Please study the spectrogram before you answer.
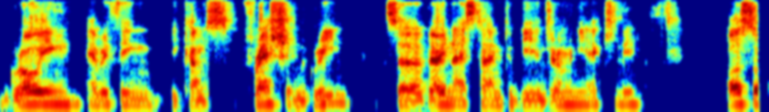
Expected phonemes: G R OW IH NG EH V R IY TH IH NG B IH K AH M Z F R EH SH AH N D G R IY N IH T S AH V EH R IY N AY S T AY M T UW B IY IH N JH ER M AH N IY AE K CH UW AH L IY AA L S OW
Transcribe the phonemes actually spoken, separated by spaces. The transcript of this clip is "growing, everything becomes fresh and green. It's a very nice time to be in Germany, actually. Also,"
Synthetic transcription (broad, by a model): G R OW IH NG EH V R IY TH IH NG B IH K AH M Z F R EH SH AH N G R IY N IH T S AH V EH R IY N AY S T AY M T UW B IY IH N JH ER M AH N IY AE K CH UW AH L IY AA L S OW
